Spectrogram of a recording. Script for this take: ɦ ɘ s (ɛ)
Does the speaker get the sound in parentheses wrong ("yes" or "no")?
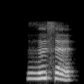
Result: no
